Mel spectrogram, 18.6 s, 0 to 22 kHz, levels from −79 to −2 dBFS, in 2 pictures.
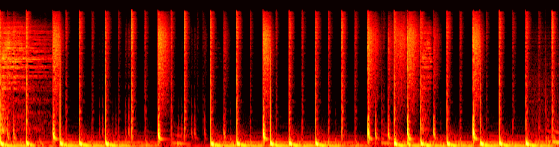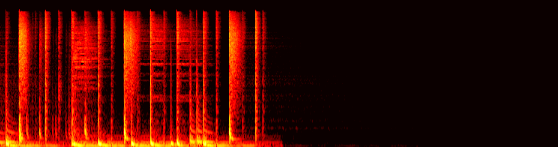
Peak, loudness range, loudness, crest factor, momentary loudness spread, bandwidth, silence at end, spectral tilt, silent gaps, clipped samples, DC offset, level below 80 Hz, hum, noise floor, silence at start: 0 dBFS; 4 LU; -23 LUFS; 24 dB; 8 LU; 17 kHz; 4.9 s; -3.5 dB/octave; none; under 0.1%; under 0.1%; -32 dBFS; none; -89 dBFS; 0 s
